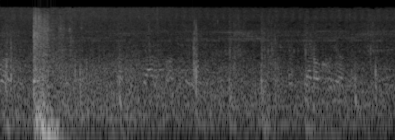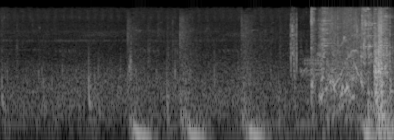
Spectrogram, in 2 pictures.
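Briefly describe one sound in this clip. Footsteps thud softly on rocky ground.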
